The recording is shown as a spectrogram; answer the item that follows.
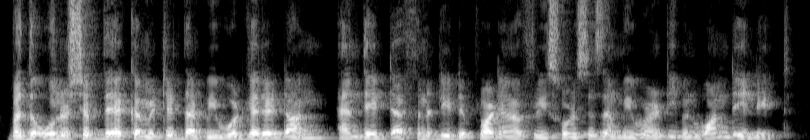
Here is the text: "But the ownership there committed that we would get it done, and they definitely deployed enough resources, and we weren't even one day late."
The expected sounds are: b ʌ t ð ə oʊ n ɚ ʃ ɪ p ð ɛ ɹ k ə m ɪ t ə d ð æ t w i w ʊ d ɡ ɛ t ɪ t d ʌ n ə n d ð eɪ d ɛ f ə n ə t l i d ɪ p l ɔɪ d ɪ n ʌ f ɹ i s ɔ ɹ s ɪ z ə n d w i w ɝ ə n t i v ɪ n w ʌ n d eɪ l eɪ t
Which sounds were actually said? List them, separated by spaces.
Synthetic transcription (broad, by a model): b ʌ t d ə oʊ n ɚ ʃ ɪ p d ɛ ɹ k ə m ɪ t ə d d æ t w i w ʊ d ɡ ɛ t ɪ t d ʌ n ə n d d eɪ d ɛ f ə n ə t l i d ɪ p l ɔɪ d ɪ n ʌ f ɹ i s ɔ ɹ s ɪ z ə n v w i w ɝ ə n t i v ɪ n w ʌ n d eɪ l eɪ t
